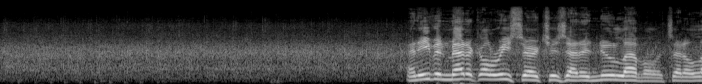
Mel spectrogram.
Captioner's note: applause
